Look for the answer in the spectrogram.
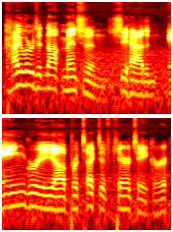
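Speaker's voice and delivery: ordinary delivery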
